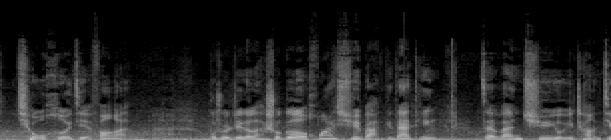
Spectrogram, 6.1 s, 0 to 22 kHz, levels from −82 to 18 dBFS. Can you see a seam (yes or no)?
no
